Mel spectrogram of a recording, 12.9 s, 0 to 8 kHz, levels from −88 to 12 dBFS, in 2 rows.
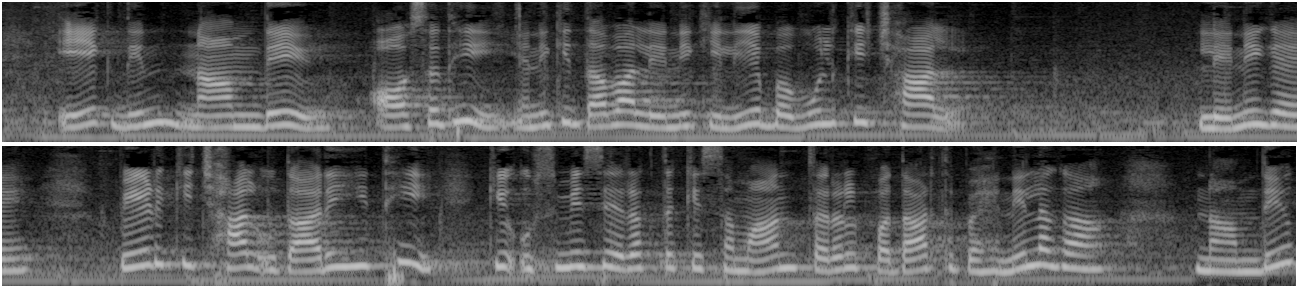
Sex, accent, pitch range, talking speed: female, native, 215-295 Hz, 150 wpm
